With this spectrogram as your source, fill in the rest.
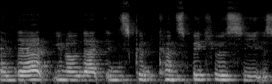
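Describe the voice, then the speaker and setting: A woman with a Danish accent, medium in pitch, at a fairly slow pace. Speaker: tarot reader. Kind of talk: tarot reading. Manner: halting.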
